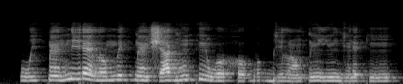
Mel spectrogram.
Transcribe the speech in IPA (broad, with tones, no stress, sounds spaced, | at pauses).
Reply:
w i˨ k͡p ɛ̃˧ n i˦ ɾ ɛ˦˨ l o˨˦ m e˦ ɡ͡b ɛ̃˦˨ ʃ a˨˦ ɡ ũ˦ k ĩ˦˨ w o˨ h o˨ b o˧ ɡ͡b i˨ l ɔ̃˨ k͡p ĩ˧ j ĩ˧ ɡ ĩ˨ ɾ e˨˦ k ĩ˧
